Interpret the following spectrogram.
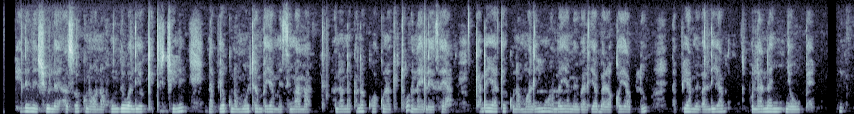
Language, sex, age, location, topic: Swahili, female, 25-35, Nakuru, health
